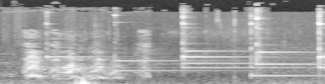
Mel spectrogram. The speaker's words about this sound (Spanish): alteró a los perros de la zona, que comienzan a ladrar sin control y la grabación es aterradora.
